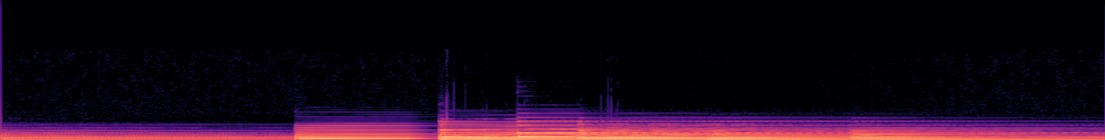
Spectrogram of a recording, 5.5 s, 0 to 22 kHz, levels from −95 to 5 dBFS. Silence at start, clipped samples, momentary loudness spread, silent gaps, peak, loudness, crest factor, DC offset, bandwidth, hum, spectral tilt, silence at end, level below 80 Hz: 0 s; under 0.1%; 16 LU; none; -4 dBFS; -17 LUFS; 14 dB; under 0.1%; 3.8 kHz; none; -11.5 dB/octave; 0 s; -38 dBFS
